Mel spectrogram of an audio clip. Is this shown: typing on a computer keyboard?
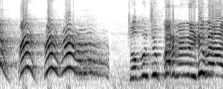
no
